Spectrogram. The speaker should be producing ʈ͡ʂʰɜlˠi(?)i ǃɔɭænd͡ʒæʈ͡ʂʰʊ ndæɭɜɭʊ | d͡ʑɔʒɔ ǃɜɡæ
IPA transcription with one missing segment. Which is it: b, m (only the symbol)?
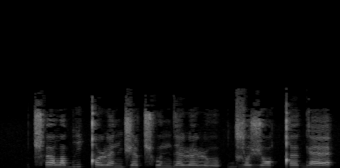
b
